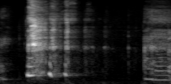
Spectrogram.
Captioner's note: laughs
